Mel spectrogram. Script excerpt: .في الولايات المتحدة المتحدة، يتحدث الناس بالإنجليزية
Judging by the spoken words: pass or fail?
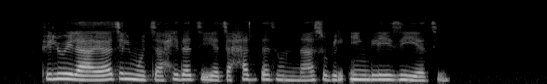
fail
